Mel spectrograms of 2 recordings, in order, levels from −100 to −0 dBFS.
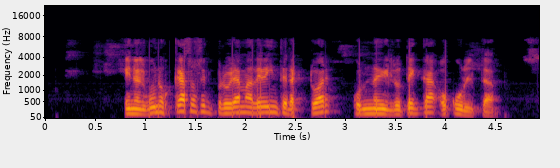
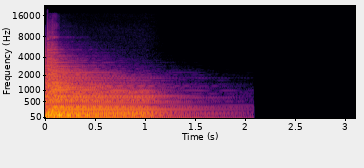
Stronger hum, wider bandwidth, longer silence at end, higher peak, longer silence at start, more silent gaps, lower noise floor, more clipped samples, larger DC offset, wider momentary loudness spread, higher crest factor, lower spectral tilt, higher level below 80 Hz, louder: neither; second, 7.8 kHz vs 13 kHz; second, 0.4 s vs 1.65 s; about the same, -8 dBFS vs -8 dBFS; first, 0.8 s vs 0 s; neither; second, -71 dBFS vs under -90 dBFS; neither; neither; second, 7 LU vs 19 LU; about the same, 20 dB vs 22 dB; about the same, -7 dB/octave vs -7 dB/octave; second, -60 dBFS vs -38 dBFS; about the same, -29 LUFS vs -28 LUFS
